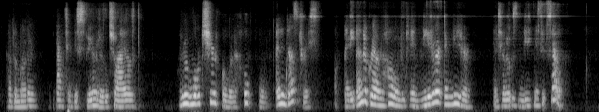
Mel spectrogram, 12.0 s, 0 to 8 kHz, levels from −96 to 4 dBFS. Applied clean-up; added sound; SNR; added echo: neural mask model DeepFilterNet 3.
